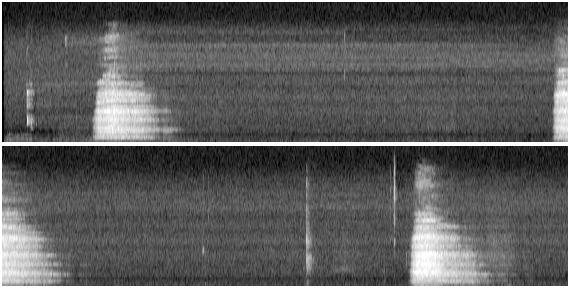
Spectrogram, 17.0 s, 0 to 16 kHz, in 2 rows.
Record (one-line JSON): {"exhalation_length": "17.0 s", "exhalation_amplitude": 2804, "exhalation_signal_mean_std_ratio": 0.32, "survey_phase": "beta (2021-08-13 to 2022-03-07)", "age": "45-64", "gender": "Male", "wearing_mask": "No", "symptom_none": true, "smoker_status": "Ex-smoker", "respiratory_condition_asthma": false, "respiratory_condition_other": false, "recruitment_source": "REACT", "submission_delay": "3 days", "covid_test_result": "Negative", "covid_test_method": "RT-qPCR", "influenza_a_test_result": "Unknown/Void", "influenza_b_test_result": "Unknown/Void"}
